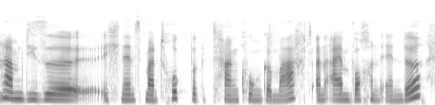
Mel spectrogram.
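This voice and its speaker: A woman uses a normal speaking voice at a moderate pace with ordinary pitch variation, the sound dry and close with no echo. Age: 30s. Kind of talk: casual chat.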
